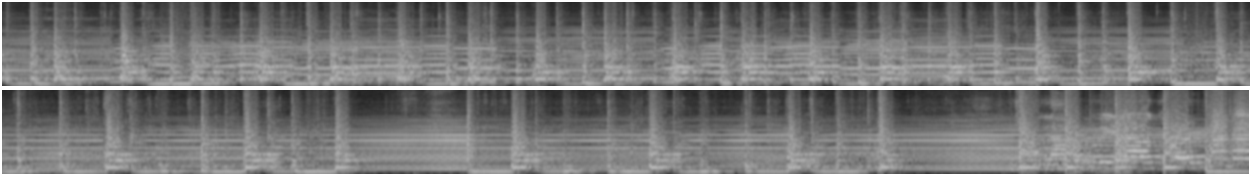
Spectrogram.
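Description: Harmonium playing a melody over a steady rhythm of deep strokes on a hand-played two-headed barrel drum, with no singing. About twelve seconds in, the harmonium holds long chords for several seconds while the drum keeps time.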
